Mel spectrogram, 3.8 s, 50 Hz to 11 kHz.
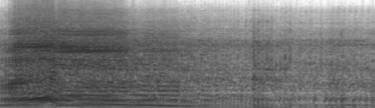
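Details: Royal Enfield 500 ASBO 36 single after top-end rebuild, ignition timing backed off slightly and carburetor throttle stop and mixture screws adjusted, warm: sharp blip climbs then falls back cleanly to steady tickover, no misses or knocks; healthy.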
